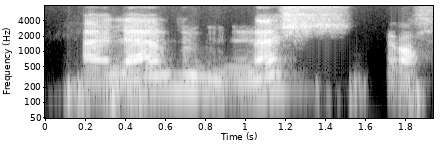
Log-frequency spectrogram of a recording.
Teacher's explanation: Di sini ada shin yang dia itu sukun. Shin yang dia itu sukun dan ini tidak memantul ya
